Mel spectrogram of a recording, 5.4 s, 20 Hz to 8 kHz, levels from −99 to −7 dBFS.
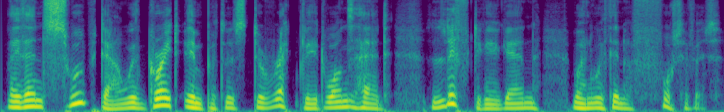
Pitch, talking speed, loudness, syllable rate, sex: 140 Hz, 210 wpm, -19 LUFS, 5.6 syllables/s, male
